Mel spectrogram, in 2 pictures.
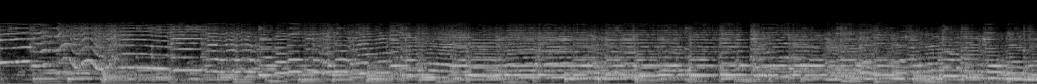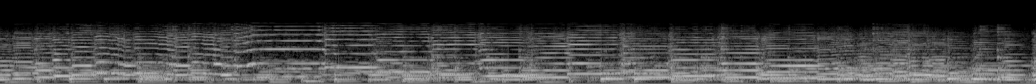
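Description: No faults are audible anywhere in the audio; nothing to flag.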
